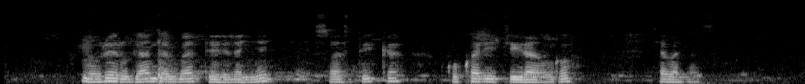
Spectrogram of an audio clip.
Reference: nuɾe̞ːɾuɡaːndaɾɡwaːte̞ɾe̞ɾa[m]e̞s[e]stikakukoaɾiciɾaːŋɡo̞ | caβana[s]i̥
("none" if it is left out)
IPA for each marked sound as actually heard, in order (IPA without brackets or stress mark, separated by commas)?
ɲ, a, z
